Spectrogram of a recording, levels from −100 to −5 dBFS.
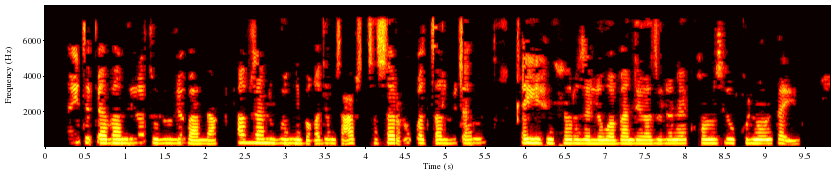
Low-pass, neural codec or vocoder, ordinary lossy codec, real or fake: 7.2 kHz; none; MP3, 32 kbps; real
